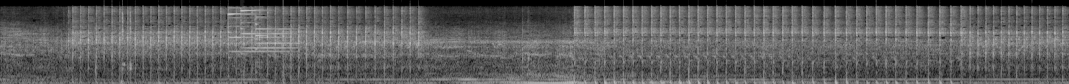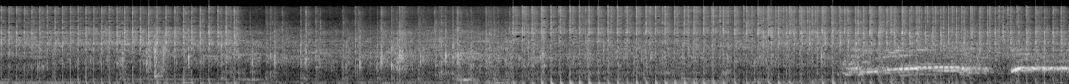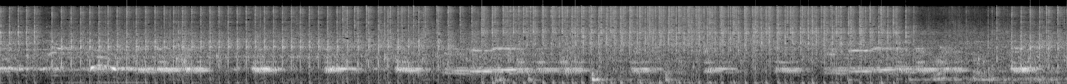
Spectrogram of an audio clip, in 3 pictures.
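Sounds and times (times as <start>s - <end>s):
toy motors rattling: 0.5s - 4.4s, 5.6s - 32.0s
toy gun effects: 0.6s - 4.4s, 5.8s - 32.0s
plastic figures clattering: 10.9s - 32.0s.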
